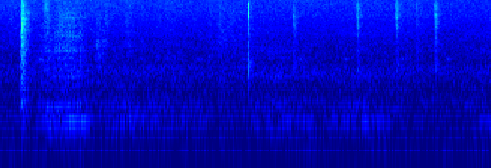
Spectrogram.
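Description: Near silence broken by a few faint, irregular clicks, the buttons of a small card-type infrared remote control being pressed, most of them in the second half, after a soft knock just after the start.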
